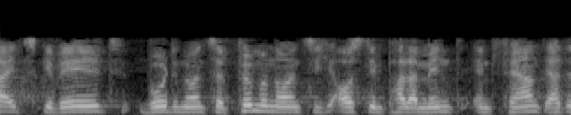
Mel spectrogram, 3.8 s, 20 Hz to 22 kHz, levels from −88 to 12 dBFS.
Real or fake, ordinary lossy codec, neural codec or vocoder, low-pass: real; none; none; 5.4 kHz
